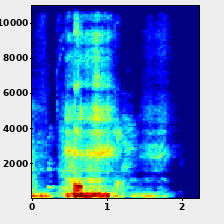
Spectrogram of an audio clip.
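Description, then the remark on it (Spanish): A person imitates the snoring of a sleeping 83-year-old man with a drawn-out, rattling nasal snore, rough and throaty, fairly loud, lasting about two seconds before falling silent. “Yo dije, ¿este está orando en lenguas o está roncando? Me dijo el Espíritu Santo, está roncando.”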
